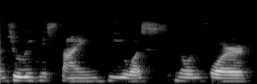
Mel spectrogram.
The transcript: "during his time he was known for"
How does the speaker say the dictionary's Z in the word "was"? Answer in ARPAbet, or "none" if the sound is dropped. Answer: S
